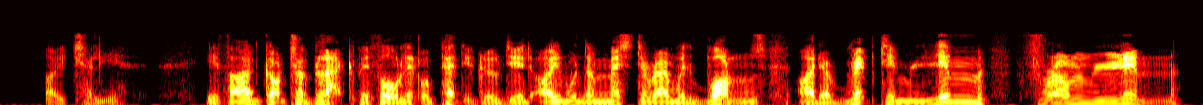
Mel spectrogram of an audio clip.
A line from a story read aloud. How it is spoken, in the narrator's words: Hagrid growled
